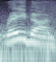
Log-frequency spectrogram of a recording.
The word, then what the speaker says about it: Radahn: Granted, by the time we kill Bayle, our editor should be making one final video of us fighting Consort Radahn to explain my gear.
